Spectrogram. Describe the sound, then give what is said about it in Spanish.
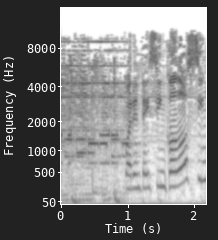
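Telephone ringing on a radio show as a caller is put through: a steady electronic ring tone blended with melodic, sliding tones, with talk heard over it. “Y nos vamos al teléfono”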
